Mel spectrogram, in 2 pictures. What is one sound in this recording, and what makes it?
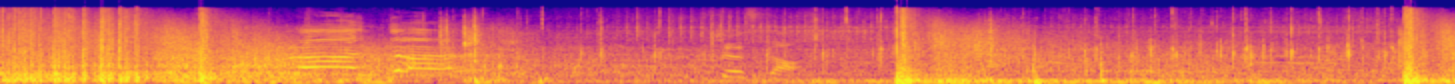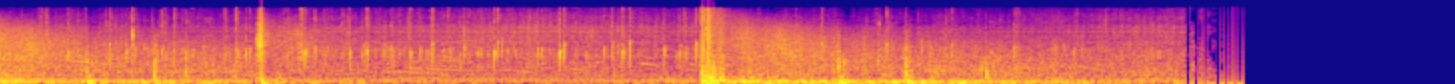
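Firecrackers explode in loud bursts outdoors, booming and echoing.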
